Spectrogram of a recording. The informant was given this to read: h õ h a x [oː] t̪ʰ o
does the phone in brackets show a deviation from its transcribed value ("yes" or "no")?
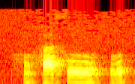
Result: no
